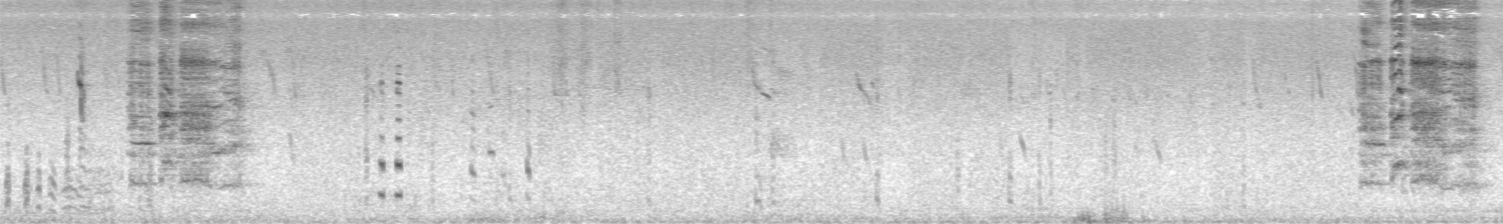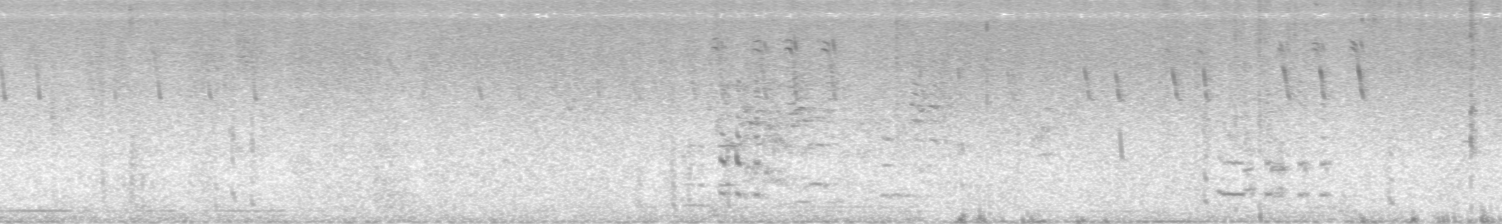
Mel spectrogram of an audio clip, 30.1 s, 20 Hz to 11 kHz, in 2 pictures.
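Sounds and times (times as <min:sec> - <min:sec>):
chickens clucking: 0:00.0 - 0:30.0
rooster crowing: 0:01.3 - 0:02.6, 0:13.6 - 0:14.9.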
